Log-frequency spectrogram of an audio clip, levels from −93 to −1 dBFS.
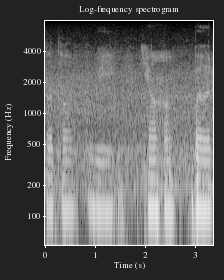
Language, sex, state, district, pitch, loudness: Hindi, male, Haryana, Rohtak, 115 Hz, -21 LUFS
